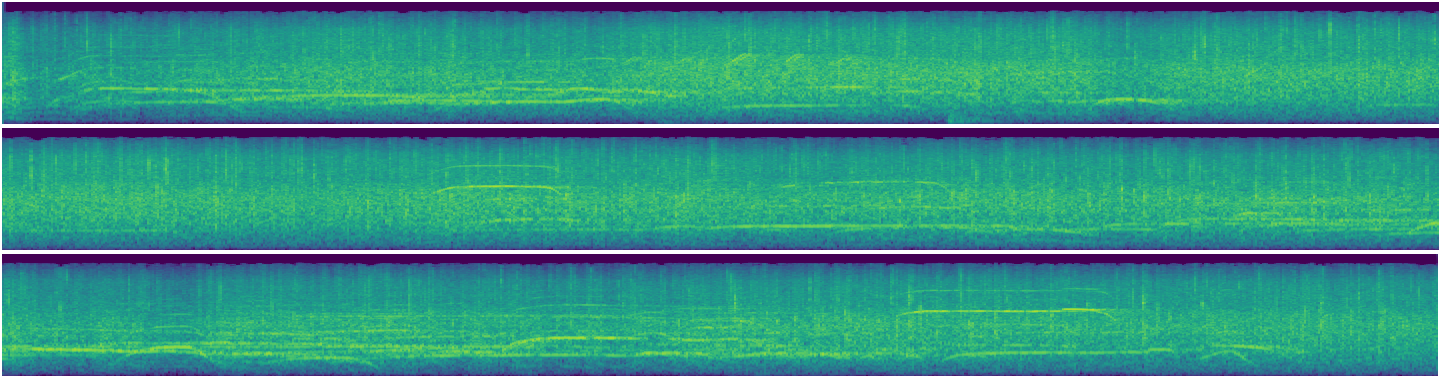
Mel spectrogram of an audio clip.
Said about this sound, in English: Quite a punctuation mark. It's a weird place for people to cheer.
